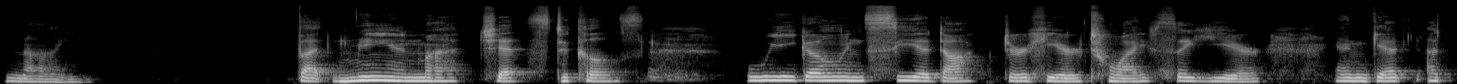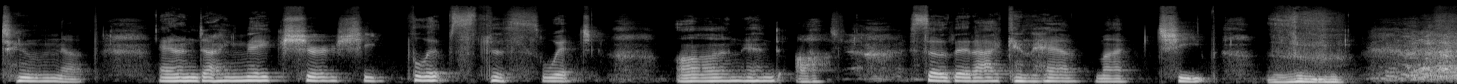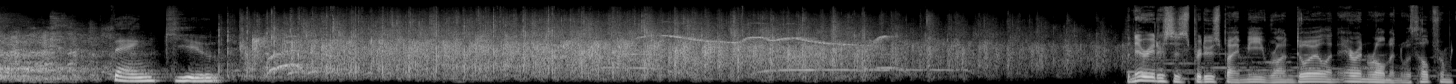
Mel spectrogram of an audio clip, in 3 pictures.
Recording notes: this story was recorded at Buntport Theater in November 2017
